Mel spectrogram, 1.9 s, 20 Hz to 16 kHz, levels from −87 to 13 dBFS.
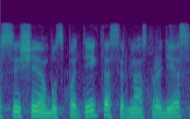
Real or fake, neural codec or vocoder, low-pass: real; none; 7.2 kHz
